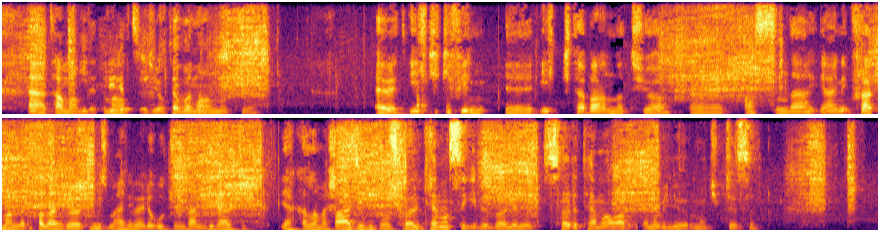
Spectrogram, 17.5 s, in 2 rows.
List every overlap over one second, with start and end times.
0.8-2.1, 12.1-13.4

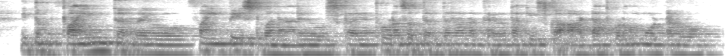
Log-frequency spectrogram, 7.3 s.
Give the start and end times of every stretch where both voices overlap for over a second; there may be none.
none

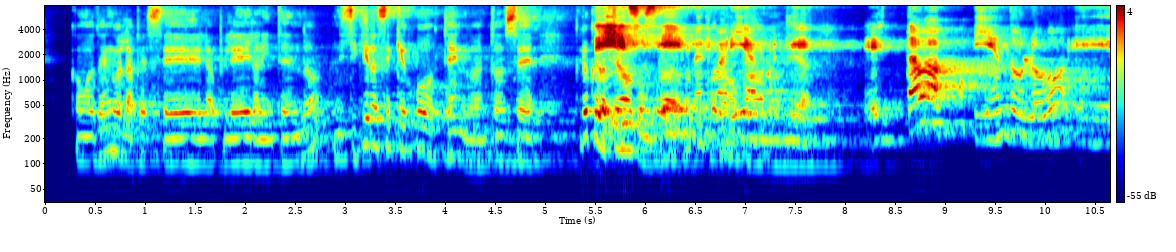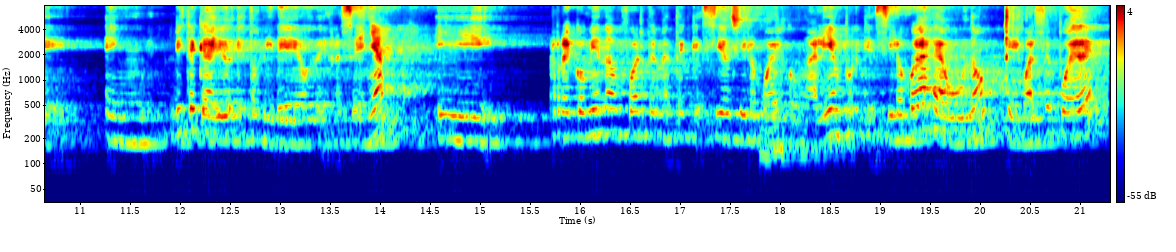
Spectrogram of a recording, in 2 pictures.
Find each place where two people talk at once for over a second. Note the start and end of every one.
5.5-7.7

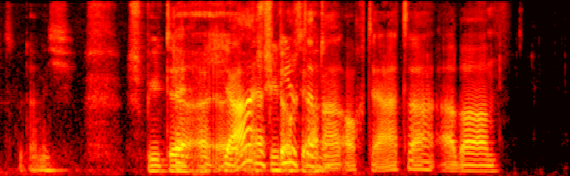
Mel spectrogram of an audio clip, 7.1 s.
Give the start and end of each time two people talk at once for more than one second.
2.2-4.2

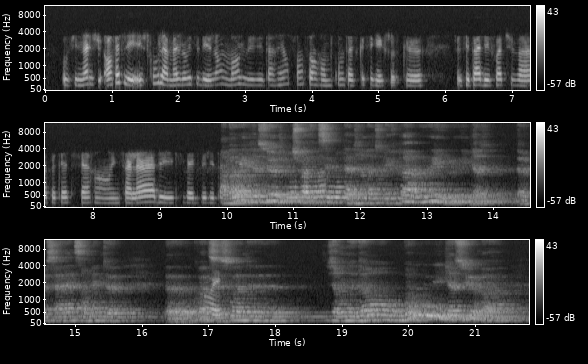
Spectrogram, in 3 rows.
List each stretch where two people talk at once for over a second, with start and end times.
9.9-11.5

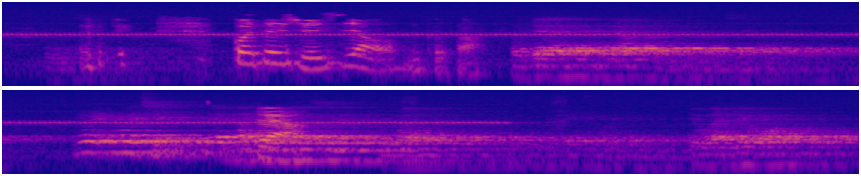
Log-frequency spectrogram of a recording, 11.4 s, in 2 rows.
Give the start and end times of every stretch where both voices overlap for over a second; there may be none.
none

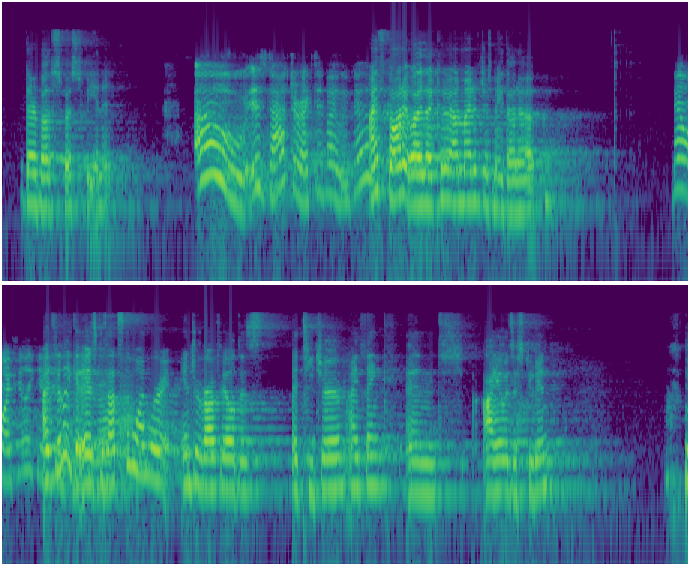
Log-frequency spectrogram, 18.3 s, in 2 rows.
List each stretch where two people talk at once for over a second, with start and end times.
9.7-11.1

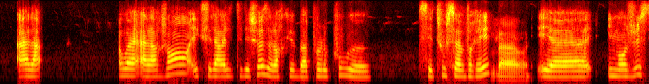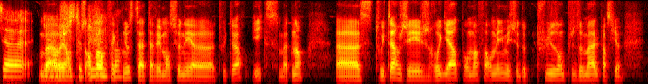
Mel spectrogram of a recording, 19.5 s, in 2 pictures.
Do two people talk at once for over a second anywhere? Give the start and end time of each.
10.4-11.6

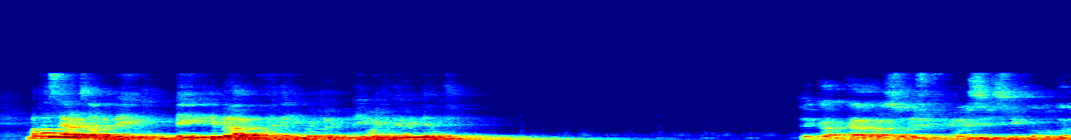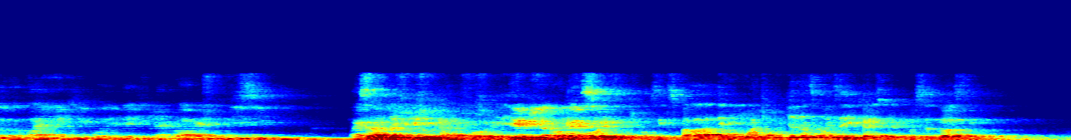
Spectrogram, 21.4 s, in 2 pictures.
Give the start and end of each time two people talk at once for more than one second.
14.2-16.9

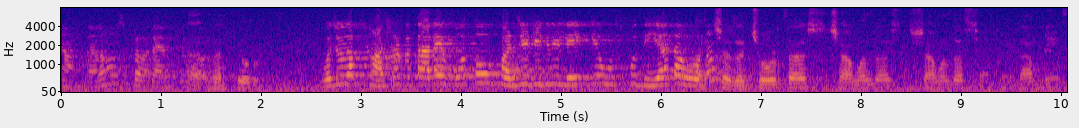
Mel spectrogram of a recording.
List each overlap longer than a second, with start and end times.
none

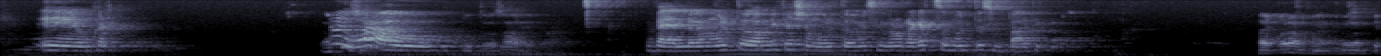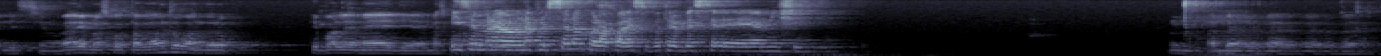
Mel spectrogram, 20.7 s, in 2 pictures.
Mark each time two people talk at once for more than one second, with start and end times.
13.7-15.1

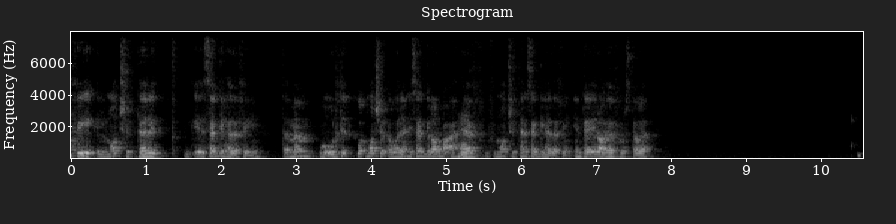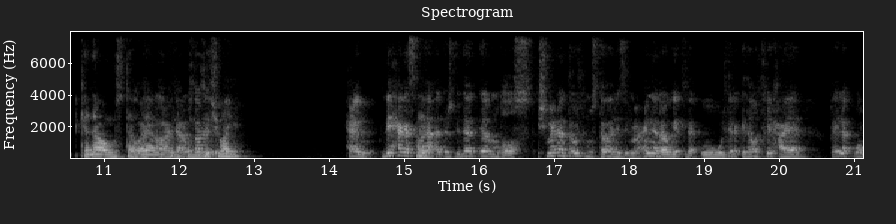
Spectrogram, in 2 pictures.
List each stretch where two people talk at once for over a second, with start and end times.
11.4-12.6

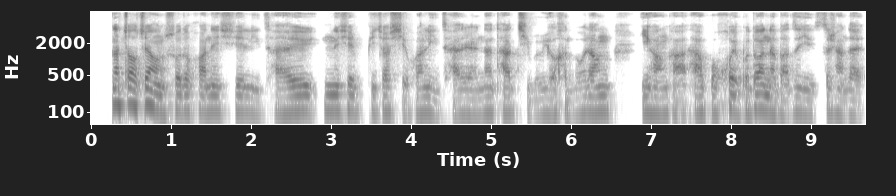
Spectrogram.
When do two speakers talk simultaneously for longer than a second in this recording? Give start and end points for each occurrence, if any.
none

